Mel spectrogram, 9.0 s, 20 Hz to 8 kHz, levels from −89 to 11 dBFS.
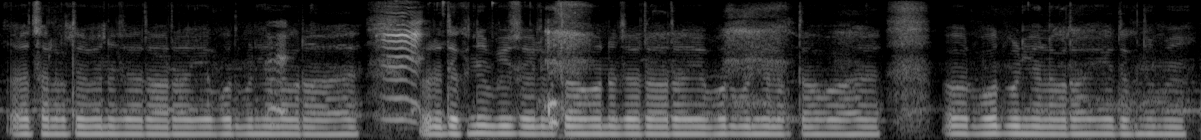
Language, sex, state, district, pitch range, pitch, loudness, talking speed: Maithili, male, Bihar, Supaul, 155-160 Hz, 155 Hz, -30 LUFS, 260 wpm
